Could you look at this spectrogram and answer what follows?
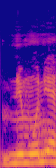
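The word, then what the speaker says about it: pneumonia: कहाँ कैसे पढ़ती है, पहले दोस्तों पी आता है, फिर दोस्तों NEU, ठीक है ना, MONIA, न्यूमोनिया ऐसे पढ़ता है। इसमें दोस्तों जो पी है वो साइलेंट रहता है।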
